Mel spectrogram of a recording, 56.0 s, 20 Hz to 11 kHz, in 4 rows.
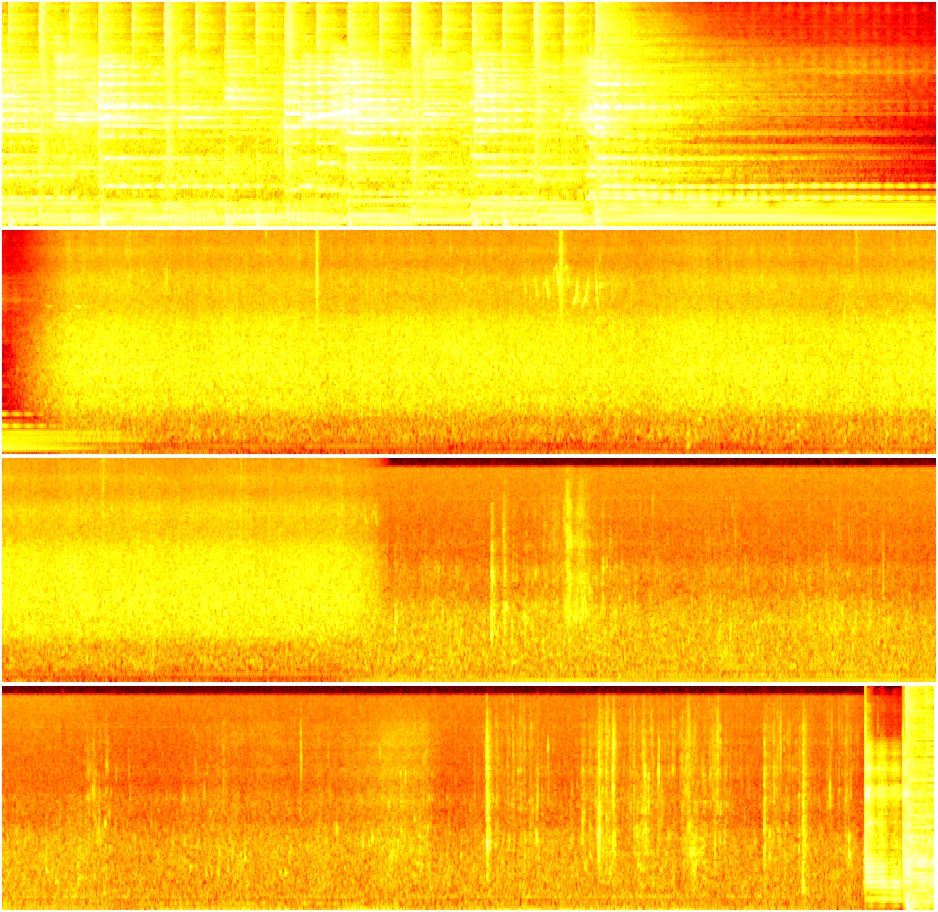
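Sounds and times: river water rushing: 14.5s - 53.9s
faint clicks: 22.3s - 22.6s.

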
